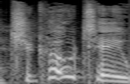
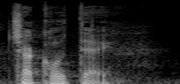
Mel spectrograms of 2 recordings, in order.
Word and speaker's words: Chakotay: Well, yeah, Chakotay was – I'm sorry. It's pronounced Chakotay.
